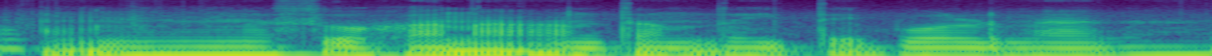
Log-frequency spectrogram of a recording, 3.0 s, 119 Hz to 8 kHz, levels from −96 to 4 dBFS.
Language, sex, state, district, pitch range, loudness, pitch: Kannada, male, Karnataka, Belgaum, 110-120 Hz, -16 LUFS, 115 Hz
